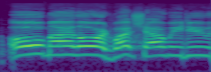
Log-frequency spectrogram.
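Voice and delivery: loud, high, drawn-out cry of alarm; panicked cry. A narrator's reading. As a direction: read it as a servant calling out in dread. Frightened servant's cry in scripture reading.

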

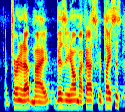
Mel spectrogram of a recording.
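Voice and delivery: ordinary delivery

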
